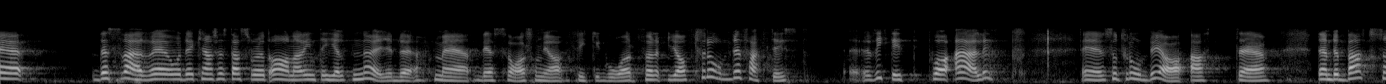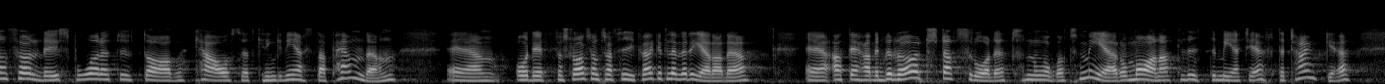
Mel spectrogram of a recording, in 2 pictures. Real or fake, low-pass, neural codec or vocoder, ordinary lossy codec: fake; 5.4 kHz; codec, 16 kHz, 2 kbps, FunCodec, trained on Chinese and English, 25 frames a second; none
